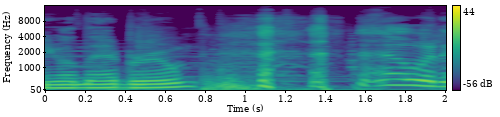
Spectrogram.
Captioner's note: laughs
